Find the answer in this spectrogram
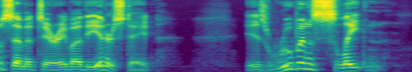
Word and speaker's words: Slayton: Out here at Forest Home Cemetery by the interstate is Reuben Slayton. His name rhymes with Satan.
